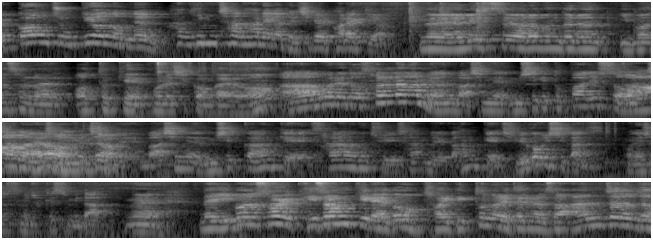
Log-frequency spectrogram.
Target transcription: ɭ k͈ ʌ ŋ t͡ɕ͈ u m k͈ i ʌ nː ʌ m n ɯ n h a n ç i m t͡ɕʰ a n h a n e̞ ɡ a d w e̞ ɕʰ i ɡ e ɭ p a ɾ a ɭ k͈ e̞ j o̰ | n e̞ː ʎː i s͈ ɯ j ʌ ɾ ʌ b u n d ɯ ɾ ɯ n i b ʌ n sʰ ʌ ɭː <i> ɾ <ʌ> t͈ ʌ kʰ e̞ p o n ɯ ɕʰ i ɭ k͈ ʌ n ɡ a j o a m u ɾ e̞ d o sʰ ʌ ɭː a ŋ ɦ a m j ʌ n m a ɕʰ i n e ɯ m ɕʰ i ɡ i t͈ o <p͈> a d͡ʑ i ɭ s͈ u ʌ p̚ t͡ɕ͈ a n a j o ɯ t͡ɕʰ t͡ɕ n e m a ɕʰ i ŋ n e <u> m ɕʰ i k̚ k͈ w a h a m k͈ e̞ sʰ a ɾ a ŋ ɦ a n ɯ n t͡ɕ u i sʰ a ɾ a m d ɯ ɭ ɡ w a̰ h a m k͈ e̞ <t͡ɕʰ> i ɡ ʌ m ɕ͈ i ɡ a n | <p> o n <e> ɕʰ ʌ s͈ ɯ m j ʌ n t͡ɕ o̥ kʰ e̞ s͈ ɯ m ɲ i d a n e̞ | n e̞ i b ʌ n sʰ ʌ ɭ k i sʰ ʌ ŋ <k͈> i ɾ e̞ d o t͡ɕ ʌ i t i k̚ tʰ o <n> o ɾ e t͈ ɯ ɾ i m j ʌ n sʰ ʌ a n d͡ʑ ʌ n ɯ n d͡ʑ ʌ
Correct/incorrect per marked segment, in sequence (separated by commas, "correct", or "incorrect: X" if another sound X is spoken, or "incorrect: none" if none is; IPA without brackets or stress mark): incorrect: a, correct, correct, incorrect: ɯ, incorrect: t͡ɕ, correct, correct, correct, correct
